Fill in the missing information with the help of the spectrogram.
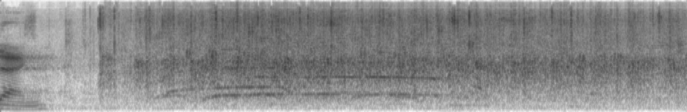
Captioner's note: audience cheers and claps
